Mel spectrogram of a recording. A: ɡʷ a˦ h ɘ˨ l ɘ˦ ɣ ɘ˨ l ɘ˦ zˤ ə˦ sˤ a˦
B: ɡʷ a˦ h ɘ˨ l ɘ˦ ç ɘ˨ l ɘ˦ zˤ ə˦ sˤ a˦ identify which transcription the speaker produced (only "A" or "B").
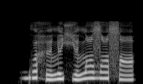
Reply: B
